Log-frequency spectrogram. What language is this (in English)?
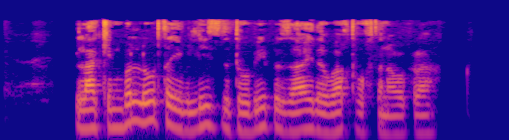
Pashto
